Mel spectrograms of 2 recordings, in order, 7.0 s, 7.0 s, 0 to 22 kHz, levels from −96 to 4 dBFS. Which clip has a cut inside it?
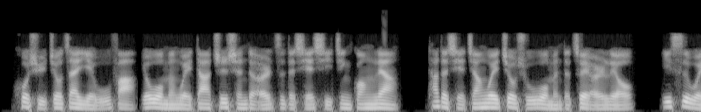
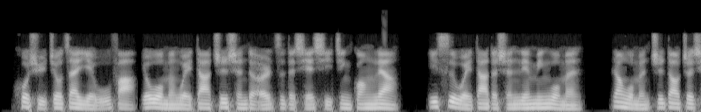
second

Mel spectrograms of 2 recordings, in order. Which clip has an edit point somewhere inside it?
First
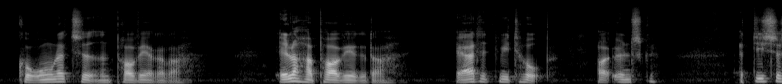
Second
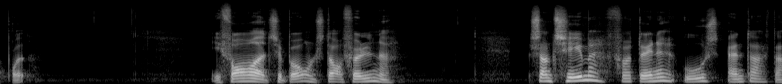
second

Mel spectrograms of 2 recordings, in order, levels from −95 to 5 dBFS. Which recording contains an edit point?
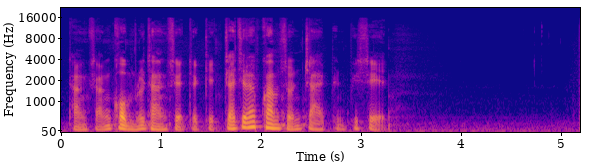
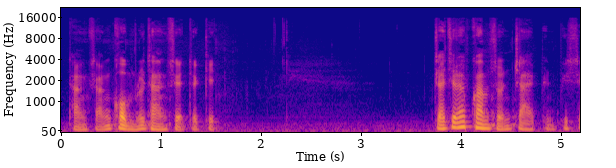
first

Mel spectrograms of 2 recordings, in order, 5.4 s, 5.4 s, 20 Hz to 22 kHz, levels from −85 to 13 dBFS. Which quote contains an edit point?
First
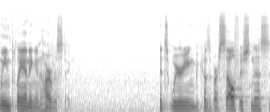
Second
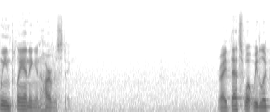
first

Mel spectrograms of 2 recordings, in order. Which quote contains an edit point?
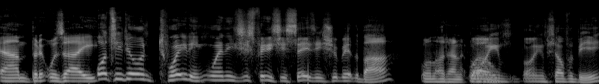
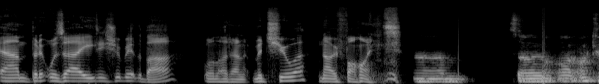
second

